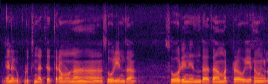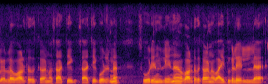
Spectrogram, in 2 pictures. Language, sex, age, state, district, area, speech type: Tamil, male, 45-60, Tamil Nadu, Namakkal, rural, spontaneous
